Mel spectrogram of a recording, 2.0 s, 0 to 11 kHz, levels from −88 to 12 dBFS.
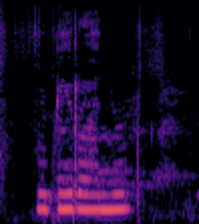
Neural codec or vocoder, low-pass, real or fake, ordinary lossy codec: none; none; real; none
